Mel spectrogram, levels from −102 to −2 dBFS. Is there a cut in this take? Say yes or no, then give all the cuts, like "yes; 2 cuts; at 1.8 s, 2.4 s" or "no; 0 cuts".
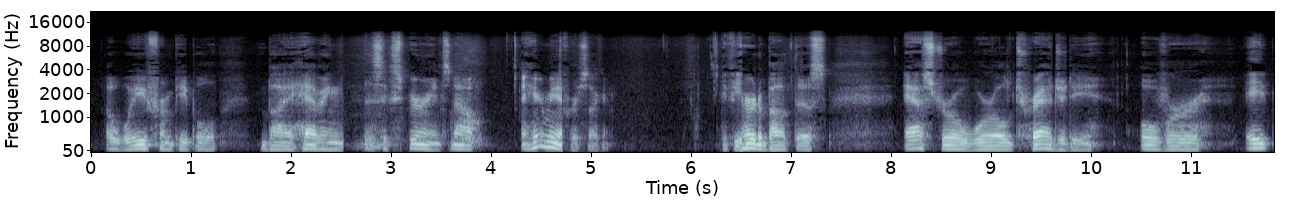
yes; 3 cuts; at 2.5 s, 4.7 s, 6.5 s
